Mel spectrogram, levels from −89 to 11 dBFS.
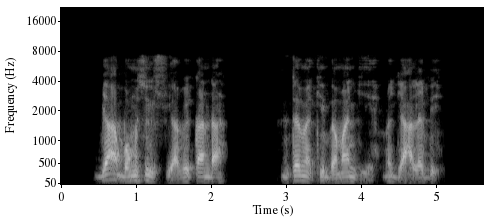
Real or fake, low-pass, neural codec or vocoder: fake; 7.2 kHz; codec, 16 kHz, 16 kbps, FunCodec, trained on LibriTTS, 50 frames a second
